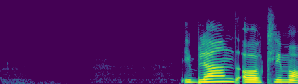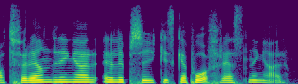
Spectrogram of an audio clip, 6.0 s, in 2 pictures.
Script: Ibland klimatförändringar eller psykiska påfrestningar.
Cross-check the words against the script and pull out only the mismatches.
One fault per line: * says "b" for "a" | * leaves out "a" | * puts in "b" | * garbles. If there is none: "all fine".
* puts in "av"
